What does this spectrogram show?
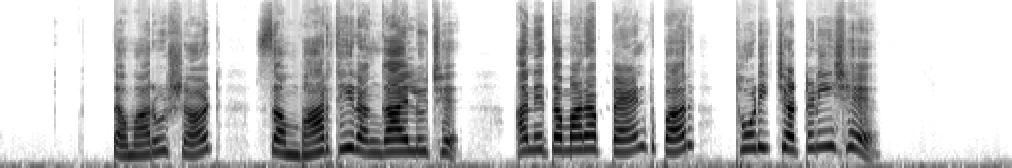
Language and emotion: Gujarati, disgusted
